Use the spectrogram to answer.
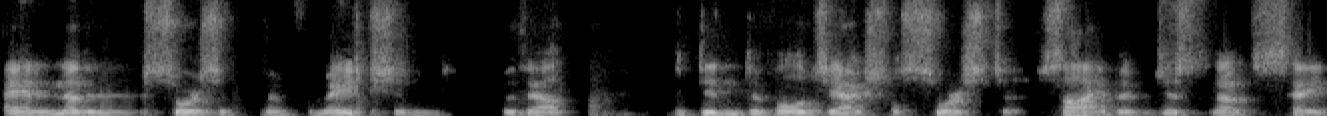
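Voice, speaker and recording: A man with an American accent talks at a moderate pace in a fairly low, somewhat breathy voice, his intonation monotone and flat while his loudness swings widely. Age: 60s. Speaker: former intelligence officer. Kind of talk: interview.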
